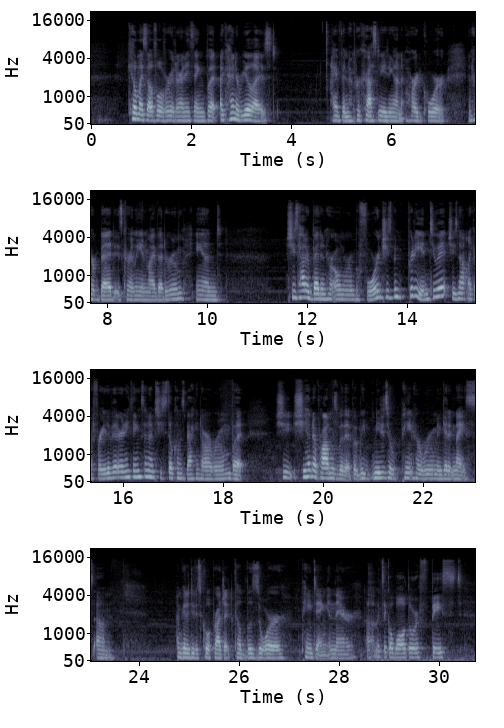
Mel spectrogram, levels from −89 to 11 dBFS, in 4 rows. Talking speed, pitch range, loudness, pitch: 185 wpm, 145-180 Hz, -29 LUFS, 160 Hz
